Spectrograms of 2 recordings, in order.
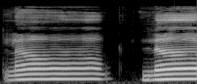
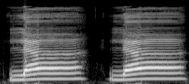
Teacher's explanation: अगर यह आवाज आपकी मुकम्मल तौर पर नाक से नहीं निकल रही तो आपकी बिल्कुल प्योर मुंह से आवाज निकलेगी बगैर गुन्ना के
